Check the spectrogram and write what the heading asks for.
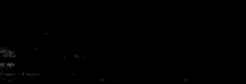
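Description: Near silence: room tone with a faint low hum, and a soft whisper-like sound in the first half second.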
